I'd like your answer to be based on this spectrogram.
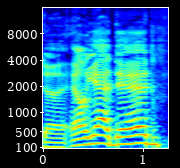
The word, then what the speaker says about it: El Yeah Dead: We played with a band that actually reached out to us and asked us to come play, who are awesome, named El Yeah Dead. That's how you say it. It's ELLEYEHDEHD, and they corrected my pronunciation.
